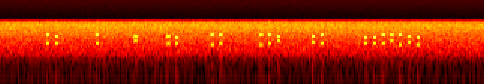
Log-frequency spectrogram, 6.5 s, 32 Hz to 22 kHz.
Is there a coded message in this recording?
Yes: DTMF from 0.6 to 5.6 s, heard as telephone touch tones, dialled by machine, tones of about 40 ms, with phone line noise. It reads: 65 6 0 54 36 360 86 446#381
